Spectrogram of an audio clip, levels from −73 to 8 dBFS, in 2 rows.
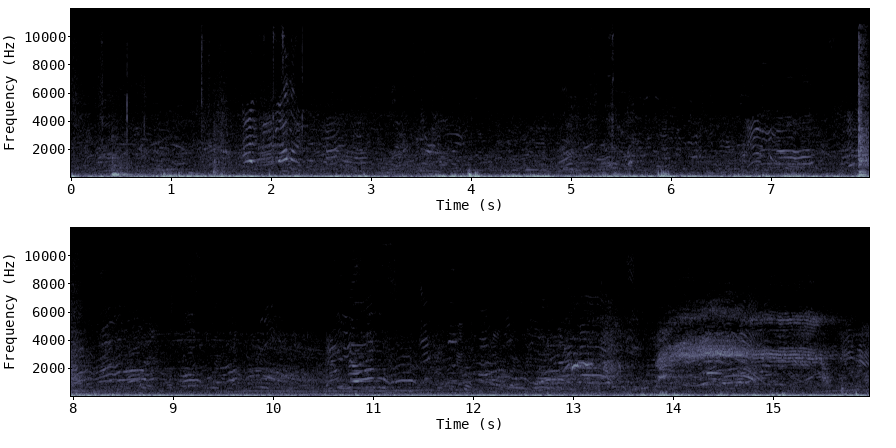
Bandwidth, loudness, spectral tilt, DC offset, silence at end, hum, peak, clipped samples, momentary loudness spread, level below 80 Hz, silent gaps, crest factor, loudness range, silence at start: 10.5 kHz; -33 LUFS; -6 dB/octave; under 0.1%; 0 s; none; -12 dBFS; under 0.1%; 7 LU; -30 dBFS; none; 16 dB; 5 LU; 0 s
